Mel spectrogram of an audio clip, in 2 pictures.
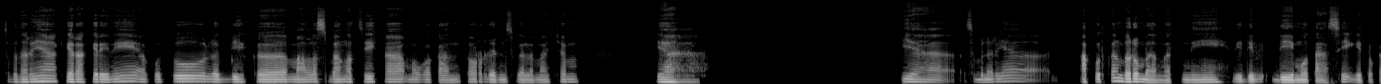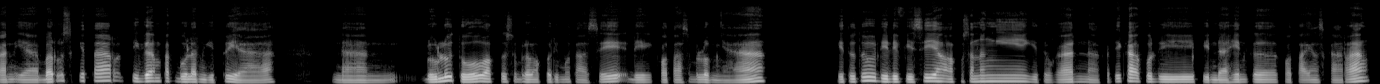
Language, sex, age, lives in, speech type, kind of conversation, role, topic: Indonesian, male, 30-34, Indonesia, conversation, advice, user, Bagaimana cara memilih karier baru setelah merasa tidak puas dengan pekerjaan saat ini?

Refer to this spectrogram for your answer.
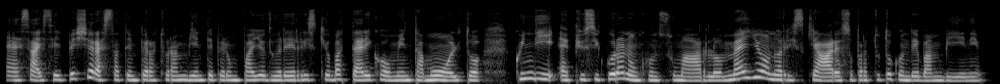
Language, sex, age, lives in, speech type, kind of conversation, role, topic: Italian, female, 30-34, Italy, read, expert-assistant, expert, Quando faccio la spesa, quali aspetti sulla sicurezza degli alimenti dovrei considerare come più importanti?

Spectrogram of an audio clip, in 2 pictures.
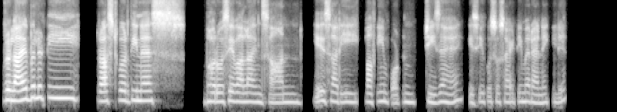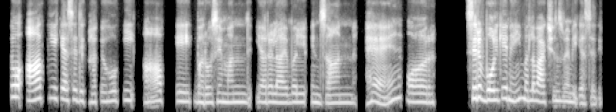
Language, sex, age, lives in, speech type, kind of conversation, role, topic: Hindi, female, 45-49, India, conversation, podcast, host, Aap kaise dikhate ho ki aap bharosemand ho, sirf bolne se nahi?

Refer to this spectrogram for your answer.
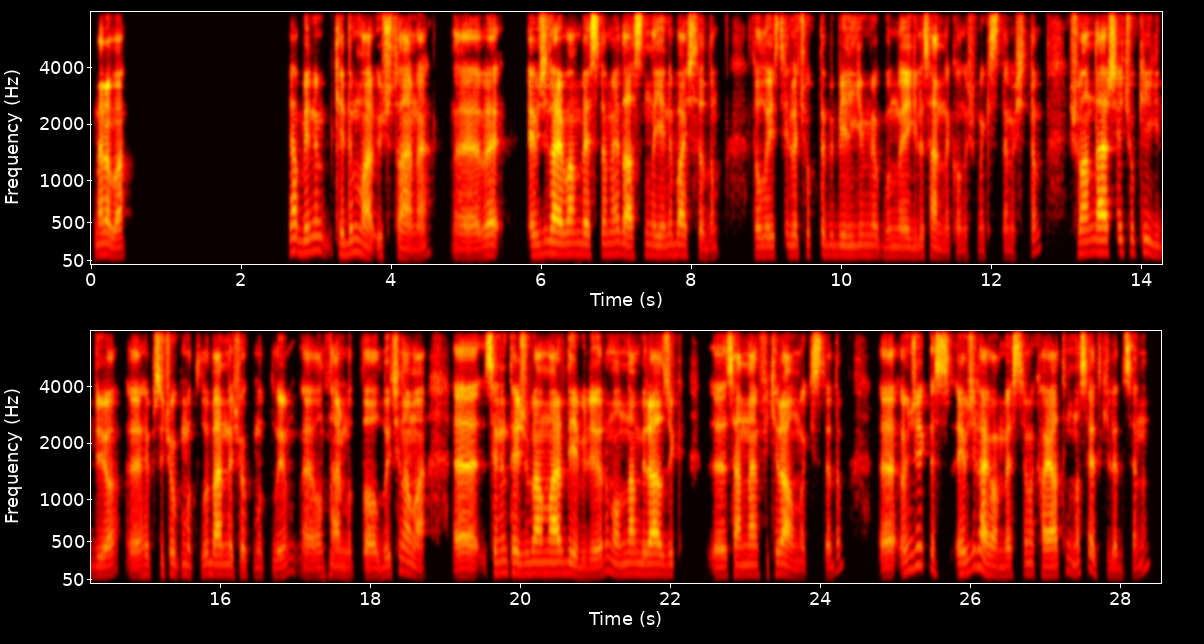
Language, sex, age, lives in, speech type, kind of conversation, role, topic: Turkish, male, 25-29, Poland, conversation, unstructured, none, Evcil hayvan beslemek hayatınızı nasıl etkiledi?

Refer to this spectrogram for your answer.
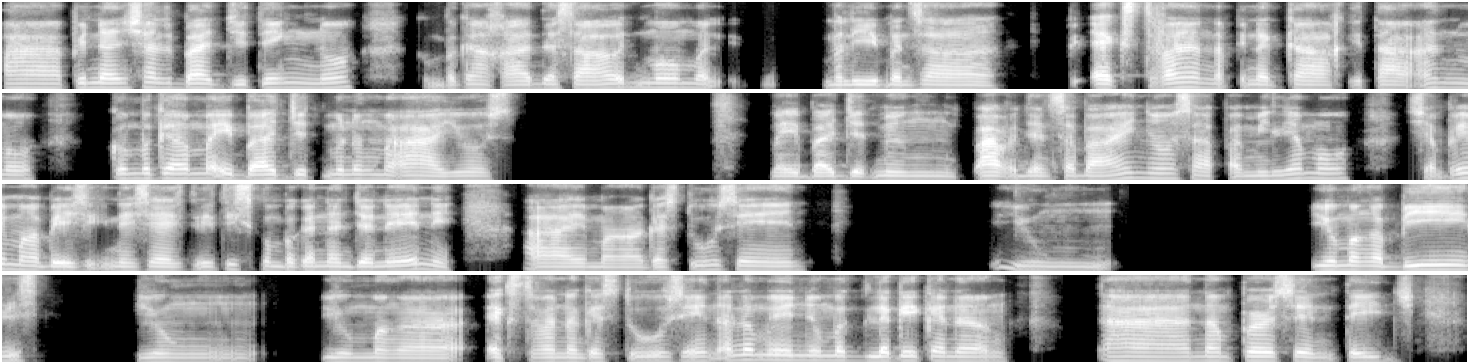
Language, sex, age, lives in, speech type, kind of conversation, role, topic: Filipino, male, 25-29, Philippines, conversation, advice, advisor, Paano ko mababalanse ang kasiyahan ngayon at seguridad sa hinaharap?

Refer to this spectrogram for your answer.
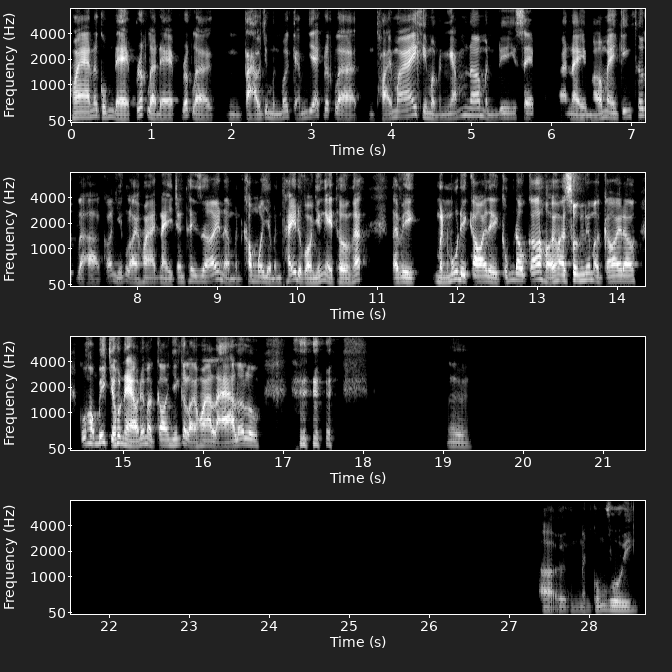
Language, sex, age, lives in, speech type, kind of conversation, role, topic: Vietnamese, male, 25-29, Vietnam, conversation, unstructured, none, Bạn thích tham gia lễ hội nào nhất trong năm?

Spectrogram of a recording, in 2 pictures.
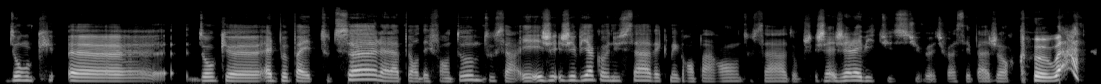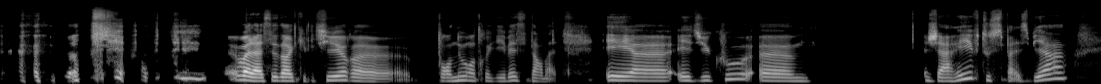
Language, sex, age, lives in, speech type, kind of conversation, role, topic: French, female, 40-44, United States, conversation, advice, user, Comment puis-je fixer des limites avec ma famille ou mes amis ?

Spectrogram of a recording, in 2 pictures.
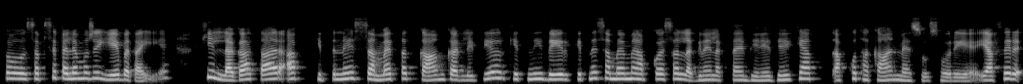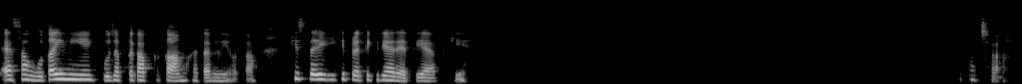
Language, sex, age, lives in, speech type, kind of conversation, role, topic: Hindi, female, 20-24, India, conversation, advice, advisor, ब्रेक लेकर मैं अपनी ऊर्जा और एकाग्रता कैसे सुधार सकता हूँ?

